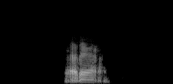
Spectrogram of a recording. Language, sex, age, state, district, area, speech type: Hindi, male, 30-45, Madhya Pradesh, Harda, urban, conversation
